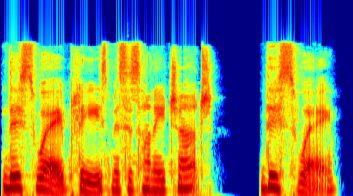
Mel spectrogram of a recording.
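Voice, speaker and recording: A stiff young gentleman giving curt, clipped orders, as a woman reader plays him. The storybook gent sounds aloof and in command. The voice is low and comes across close and dry. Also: moderate pace, no echo.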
